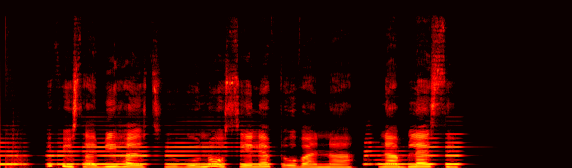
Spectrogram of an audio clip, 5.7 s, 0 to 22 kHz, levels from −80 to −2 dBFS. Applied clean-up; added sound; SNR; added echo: neural mask model RNNoise.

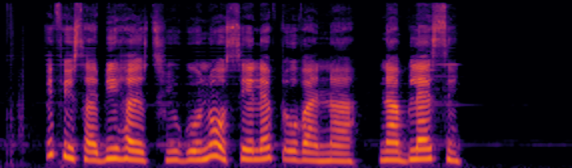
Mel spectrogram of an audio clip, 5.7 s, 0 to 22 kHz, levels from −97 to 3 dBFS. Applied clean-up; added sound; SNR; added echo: neural mask model DeepFilterNet 3.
